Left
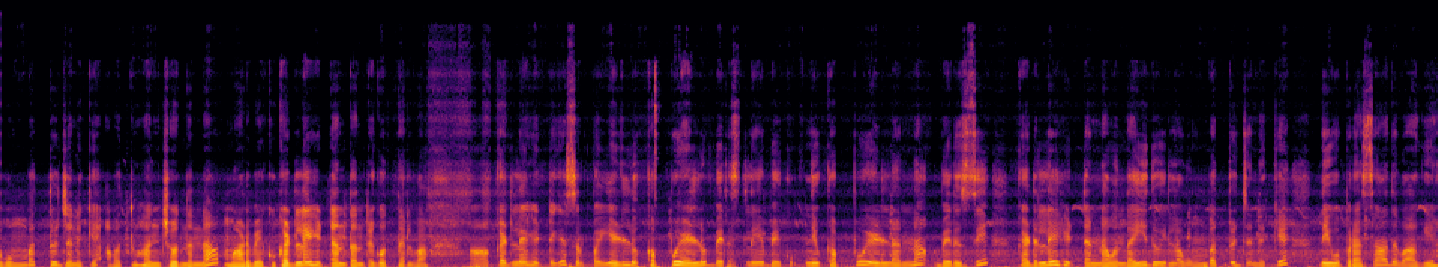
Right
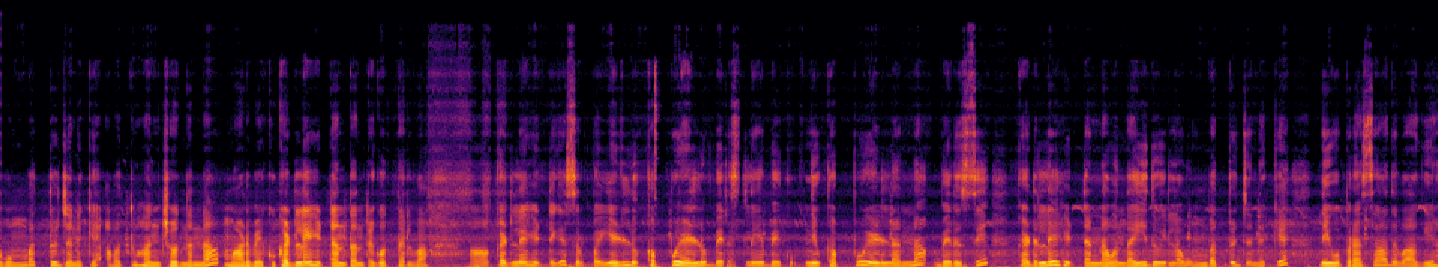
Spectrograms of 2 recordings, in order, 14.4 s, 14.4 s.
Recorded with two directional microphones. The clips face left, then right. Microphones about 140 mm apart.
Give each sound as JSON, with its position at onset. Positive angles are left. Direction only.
{"t": 0.3, "sound": "speech", "side_deg": -25}
{"t": 2.9, "sound": "speech", "side_deg": -30}
{"t": 3.5, "sound": "speech", "side_deg": -50}
{"t": 3.9, "sound": "speech", "side_deg": -35}
{"t": 11.6, "sound": "speech", "side_deg": -25}
{"t": 12.0, "sound": "speech", "side_deg": -40}
{"t": 13.7, "sound": "speech", "side_deg": -20}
